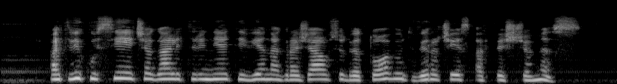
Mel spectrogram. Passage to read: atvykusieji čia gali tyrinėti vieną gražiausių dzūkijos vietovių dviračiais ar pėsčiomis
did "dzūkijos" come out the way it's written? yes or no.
no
